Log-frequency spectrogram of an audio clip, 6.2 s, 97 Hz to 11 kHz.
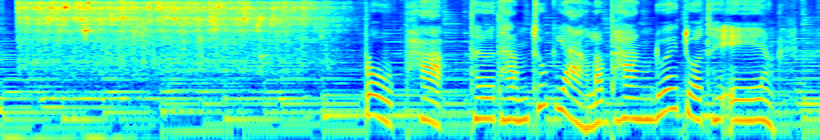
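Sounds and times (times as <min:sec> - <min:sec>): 
food frying in a pan: 0:00.0 - 0:02.7
speech: 0:02.8 - 0:06.1.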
